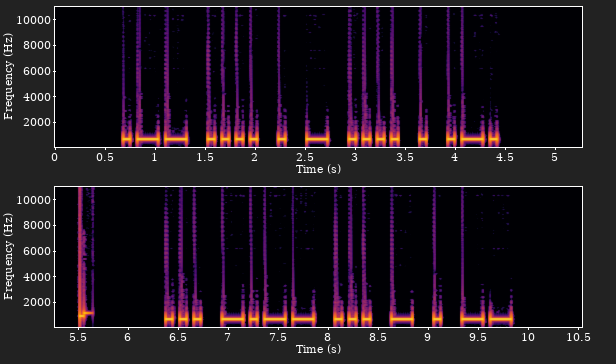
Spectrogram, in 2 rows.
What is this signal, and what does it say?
Morse code, heard as a keyed tone, about 17 wpm, 700 Hz. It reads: WHETHER SYSTEM
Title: Sentences from Top 1000 Words - Review Part 3 - New Word Drill - 17wpm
